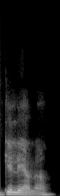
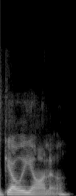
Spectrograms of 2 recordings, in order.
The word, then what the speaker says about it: Gellyahnah: name is Gellyahnah, and most English speaking people pronounce it back as Gellyahnah or some version of Gellyahnah. They can't quite say, you know, like it's not, they don't have the Slavic pronunciation of it.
